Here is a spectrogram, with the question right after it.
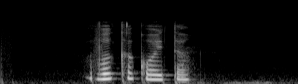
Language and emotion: Russian, neutral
